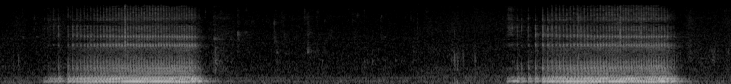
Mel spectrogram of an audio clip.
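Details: Baboo the French bulldog, deep in a nap, lets out two rough, growly snores separated by roughly three seconds of soft breathing, each snore steady and loud for about one and a half seconds.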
